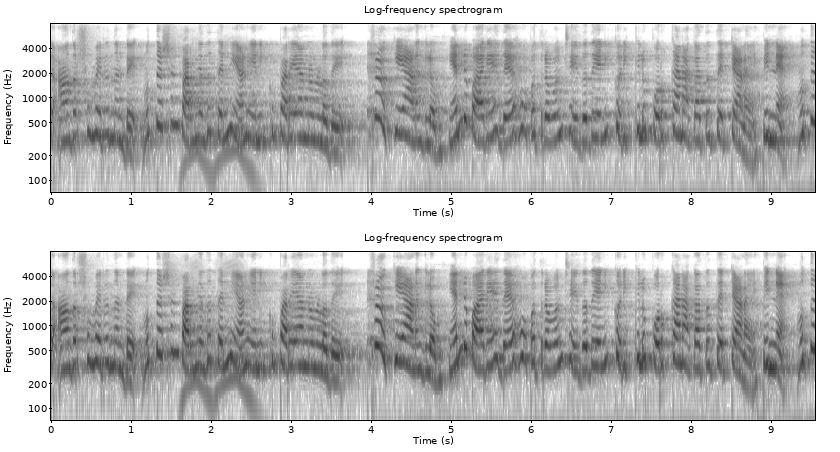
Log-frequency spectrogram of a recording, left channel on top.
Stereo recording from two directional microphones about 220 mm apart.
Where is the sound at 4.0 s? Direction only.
30° right (ahead or behind).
